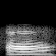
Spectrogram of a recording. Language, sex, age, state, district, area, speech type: Tamil, female, 18-30, Tamil Nadu, Madurai, urban, conversation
